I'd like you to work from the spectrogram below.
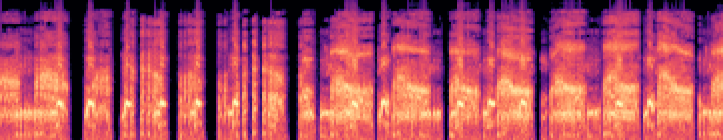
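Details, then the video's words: Lure recording of a white-breasted waterhen for use in the wild: rough, grunting croaks delivered in quick series, broken by sudden brief gaps, loud and harsh with strong overtones. "Suara Burung Ruak Ruak"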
